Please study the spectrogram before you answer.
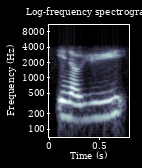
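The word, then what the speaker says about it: yu (余): Because the fish, it's the same pronunciation, yu, yu in Chinese means leftover, like that, or savings.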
